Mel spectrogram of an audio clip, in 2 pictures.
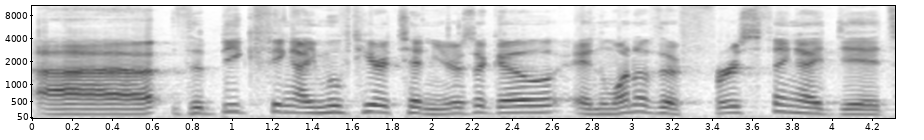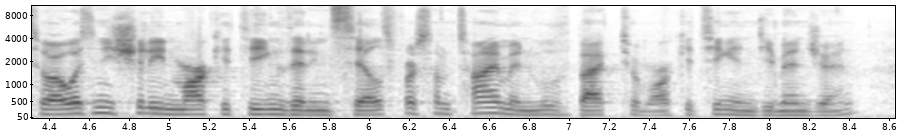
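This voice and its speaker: In a French accent, a man with a fairly high pitch talks at a very fast pace with hardly any pauses and ordinary pitch variation. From France. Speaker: marketing executive. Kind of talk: panel discussion.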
